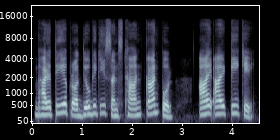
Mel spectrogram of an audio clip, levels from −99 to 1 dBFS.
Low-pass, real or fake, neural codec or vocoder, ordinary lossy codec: 14.4 kHz; fake; codec, 32 kHz, 1.9 kbps, SNAC; none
